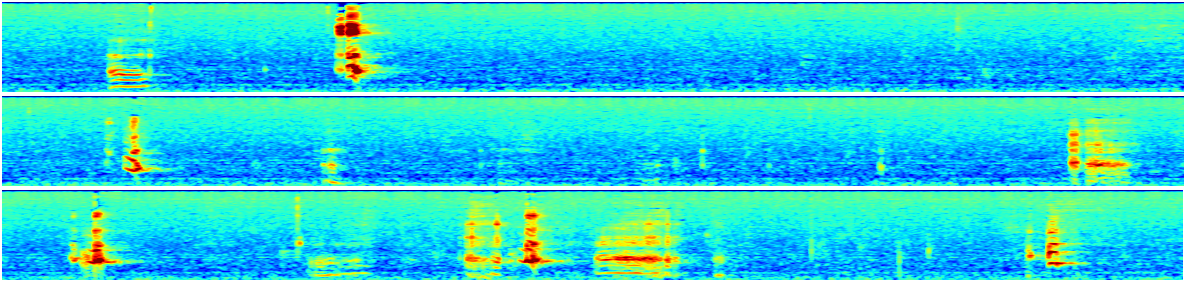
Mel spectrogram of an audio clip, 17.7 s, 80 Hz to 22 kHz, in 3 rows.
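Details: 10-day-old baby boy with daily hiccups: brief, sharp, spaced catches in a quiet room, about ten over eighteen seconds.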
